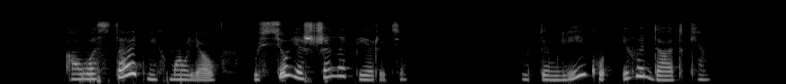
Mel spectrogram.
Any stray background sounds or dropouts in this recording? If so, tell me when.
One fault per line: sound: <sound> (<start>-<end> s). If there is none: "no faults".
no faults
